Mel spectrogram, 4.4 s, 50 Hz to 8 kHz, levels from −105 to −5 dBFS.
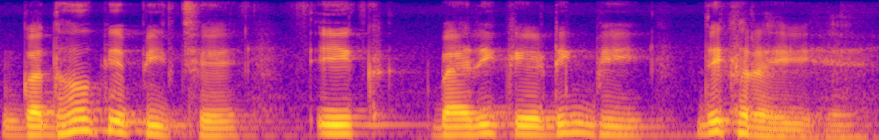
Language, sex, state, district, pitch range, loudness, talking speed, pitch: Hindi, male, Uttar Pradesh, Lucknow, 120-145 Hz, -20 LUFS, 120 wpm, 130 Hz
